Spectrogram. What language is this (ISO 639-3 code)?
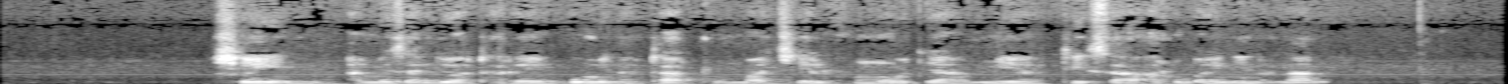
swa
